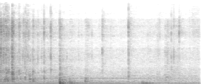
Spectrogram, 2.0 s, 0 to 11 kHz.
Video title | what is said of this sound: Vidéo de mon pain châtaigne sarrasin, en 10 mn montre en main, sans gluten, ni maïs... un régal ! AL | vous pouvez vérifier en tapotant comme ça et effectivement ça sonne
